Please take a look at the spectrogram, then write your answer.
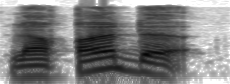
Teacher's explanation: Laqad, ya, bacanya harus memantul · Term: qalqalah kubra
